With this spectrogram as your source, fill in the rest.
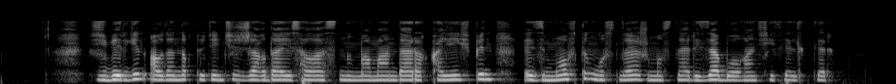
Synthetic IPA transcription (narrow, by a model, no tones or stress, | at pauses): ʒɪbe̞ɾɡʲe̞nɑwd̪ɑnd̪əq̚t̪ʰɵt̪e̞nʃɪsʒɑʁd̪ɑjəsɑlˠɑsənəɴmɑmɑnd̪ɑɾəqʰɑlˠijefpenɪzmo̞ft̪əɴwo̞sənd̪ɑjʒʊməsənɑɾijzɑbo̞lˠʁɑnʃe̞t̪e̞ld̪ɪk̚t̪e̞ɾ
